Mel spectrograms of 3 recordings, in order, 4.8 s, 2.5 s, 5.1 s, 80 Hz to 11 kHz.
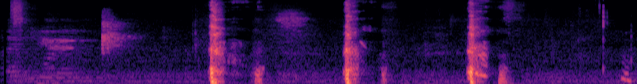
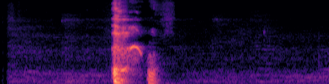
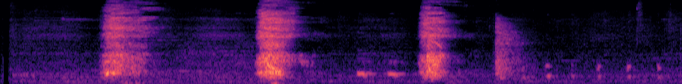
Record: three_cough_length: 4.8 s
three_cough_amplitude: 30676
three_cough_signal_mean_std_ratio: 0.22
cough_length: 2.5 s
cough_amplitude: 32768
cough_signal_mean_std_ratio: 0.22
exhalation_length: 5.1 s
exhalation_amplitude: 22842
exhalation_signal_mean_std_ratio: 0.32
survey_phase: beta (2021-08-13 to 2022-03-07)
age: 65+
gender: Male
wearing_mask: 'No'
symptom_none: true
smoker_status: Ex-smoker
respiratory_condition_asthma: false
respiratory_condition_other: false
recruitment_source: REACT
submission_delay: 3 days
covid_test_result: Negative
covid_test_method: RT-qPCR
influenza_a_test_result: Negative
influenza_b_test_result: Negative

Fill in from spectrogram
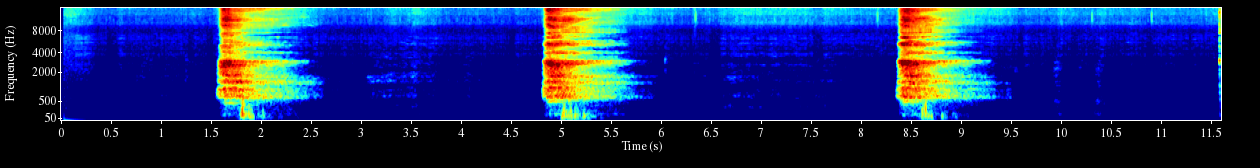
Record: exhalation_length: 11.6 s
exhalation_amplitude: 4083
exhalation_signal_mean_std_ratio: 0.3
survey_phase: beta (2021-08-13 to 2022-03-07)
age: 45-64
gender: Female
wearing_mask: 'No'
symptom_none: true
smoker_status: Never smoked
respiratory_condition_asthma: false
respiratory_condition_other: false
recruitment_source: REACT
submission_delay: 2 days
covid_test_result: Negative
covid_test_method: RT-qPCR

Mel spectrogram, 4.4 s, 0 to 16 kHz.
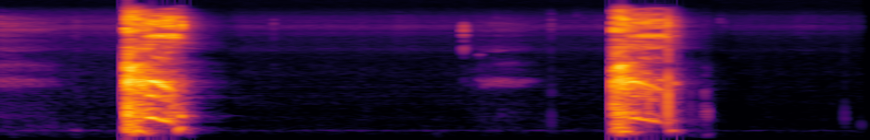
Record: cough_length: 4.4 s
cough_amplitude: 32768
cough_signal_mean_std_ratio: 0.26
survey_phase: alpha (2021-03-01 to 2021-08-12)
age: 65+
gender: Female
wearing_mask: 'No'
symptom_none: true
smoker_status: Ex-smoker
respiratory_condition_asthma: false
respiratory_condition_other: false
recruitment_source: REACT
submission_delay: 3 days
covid_test_result: Negative
covid_test_method: RT-qPCR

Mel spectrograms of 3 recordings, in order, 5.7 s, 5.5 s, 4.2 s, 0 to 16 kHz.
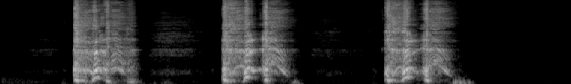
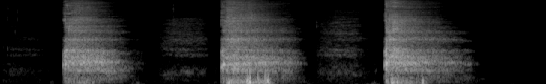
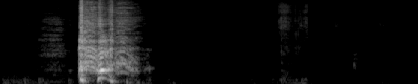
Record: three_cough_length: 5.7 s
three_cough_amplitude: 31140
three_cough_signal_mean_std_ratio: 0.39
exhalation_length: 5.5 s
exhalation_amplitude: 17264
exhalation_signal_mean_std_ratio: 0.45
cough_length: 4.2 s
cough_amplitude: 32768
cough_signal_mean_std_ratio: 0.19
survey_phase: beta (2021-08-13 to 2022-03-07)
age: 45-64
gender: Male
wearing_mask: 'No'
symptom_cough_any: true
symptom_runny_or_blocked_nose: true
symptom_other: true
symptom_onset: 12 days
smoker_status: Ex-smoker
respiratory_condition_asthma: false
respiratory_condition_other: false
recruitment_source: REACT
submission_delay: 1 day
covid_test_result: Negative
covid_test_method: RT-qPCR
influenza_a_test_result: Negative
influenza_b_test_result: Negative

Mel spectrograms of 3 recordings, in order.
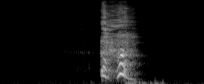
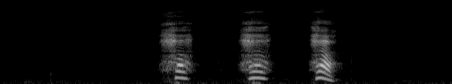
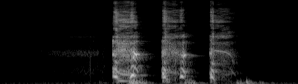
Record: cough_length: 2.0 s
cough_amplitude: 28328
cough_signal_mean_std_ratio: 0.27
exhalation_length: 4.5 s
exhalation_amplitude: 8964
exhalation_signal_mean_std_ratio: 0.3
three_cough_length: 3.0 s
three_cough_amplitude: 15013
three_cough_signal_mean_std_ratio: 0.37
survey_phase: beta (2021-08-13 to 2022-03-07)
age: 18-44
gender: Female
wearing_mask: 'No'
symptom_runny_or_blocked_nose: true
symptom_fatigue: true
symptom_headache: true
symptom_onset: 3 days
smoker_status: Never smoked
respiratory_condition_asthma: false
respiratory_condition_other: false
recruitment_source: Test and Trace
submission_delay: 2 days
covid_test_result: Positive
covid_test_method: ePCR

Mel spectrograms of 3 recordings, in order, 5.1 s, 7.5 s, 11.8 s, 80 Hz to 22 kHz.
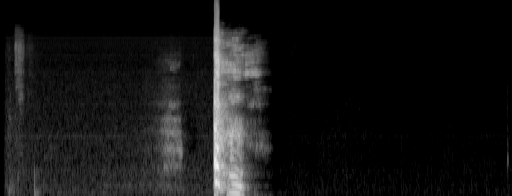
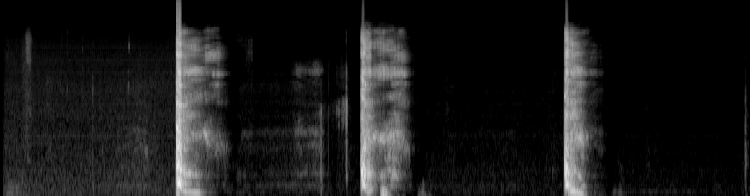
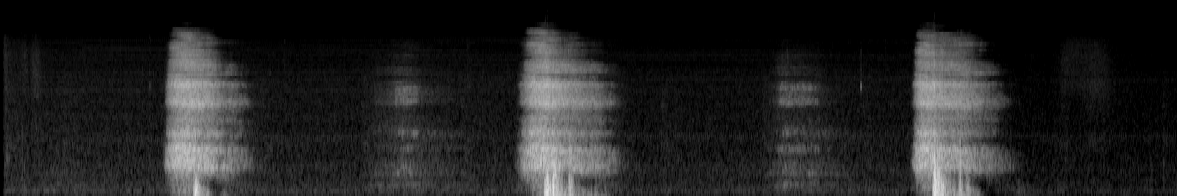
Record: cough_length: 5.1 s
cough_amplitude: 32768
cough_signal_mean_std_ratio: 0.14
three_cough_length: 7.5 s
three_cough_amplitude: 32768
three_cough_signal_mean_std_ratio: 0.17
exhalation_length: 11.8 s
exhalation_amplitude: 30954
exhalation_signal_mean_std_ratio: 0.26
survey_phase: beta (2021-08-13 to 2022-03-07)
age: 45-64
gender: Female
wearing_mask: 'No'
symptom_none: true
smoker_status: Never smoked
respiratory_condition_asthma: false
respiratory_condition_other: false
recruitment_source: REACT
submission_delay: 2 days
covid_test_result: Negative
covid_test_method: RT-qPCR
influenza_a_test_result: Negative
influenza_b_test_result: Negative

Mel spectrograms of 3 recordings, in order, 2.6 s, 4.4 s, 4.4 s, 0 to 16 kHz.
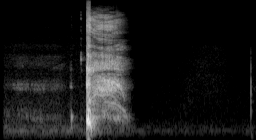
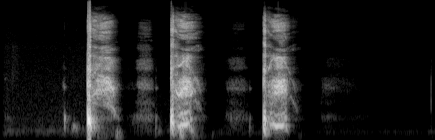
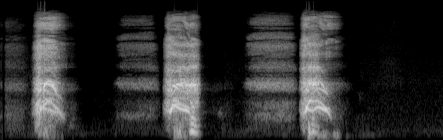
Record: cough_length: 2.6 s
cough_amplitude: 32768
cough_signal_mean_std_ratio: 0.22
three_cough_length: 4.4 s
three_cough_amplitude: 32768
three_cough_signal_mean_std_ratio: 0.28
exhalation_length: 4.4 s
exhalation_amplitude: 31363
exhalation_signal_mean_std_ratio: 0.38
survey_phase: beta (2021-08-13 to 2022-03-07)
age: 18-44
gender: Female
wearing_mask: 'No'
symptom_cough_any: true
symptom_runny_or_blocked_nose: true
symptom_shortness_of_breath: true
symptom_sore_throat: true
smoker_status: Ex-smoker
respiratory_condition_asthma: true
respiratory_condition_other: false
recruitment_source: Test and Trace
submission_delay: 1 day
covid_test_result: Positive
covid_test_method: LFT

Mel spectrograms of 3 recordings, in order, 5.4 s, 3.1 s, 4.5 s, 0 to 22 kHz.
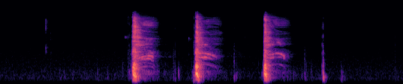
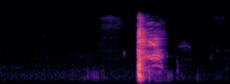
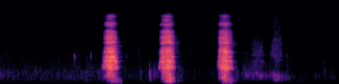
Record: three_cough_length: 5.4 s
three_cough_amplitude: 23980
three_cough_signal_mean_std_ratio: 0.19
cough_length: 3.1 s
cough_amplitude: 18335
cough_signal_mean_std_ratio: 0.2
exhalation_length: 4.5 s
exhalation_amplitude: 14028
exhalation_signal_mean_std_ratio: 0.27
survey_phase: beta (2021-08-13 to 2022-03-07)
age: 18-44
gender: Female
wearing_mask: 'No'
symptom_none: true
smoker_status: Never smoked
respiratory_condition_asthma: false
respiratory_condition_other: false
recruitment_source: REACT
submission_delay: 2 days
covid_test_result: Negative
covid_test_method: RT-qPCR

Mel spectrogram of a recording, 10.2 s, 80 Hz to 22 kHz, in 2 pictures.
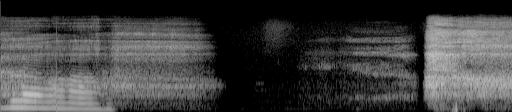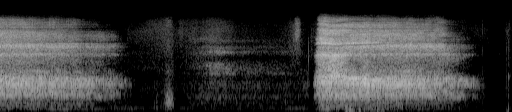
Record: exhalation_length: 10.2 s
exhalation_amplitude: 11487
exhalation_signal_mean_std_ratio: 0.54
survey_phase: alpha (2021-03-01 to 2021-08-12)
age: 45-64
gender: Female
wearing_mask: 'No'
symptom_none: true
smoker_status: Never smoked
respiratory_condition_asthma: false
respiratory_condition_other: false
recruitment_source: REACT
submission_delay: 1 day
covid_test_result: Negative
covid_test_method: RT-qPCR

